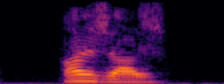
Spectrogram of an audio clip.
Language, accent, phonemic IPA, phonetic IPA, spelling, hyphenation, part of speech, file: Armenian, Eastern Armenian, /ɑnˈʒɑʒ/, [ɑnʒɑ́ʒ], անժաժ, ան‧ժաժ, adjective, Hy-անժաժ.ogg
- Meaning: immovable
